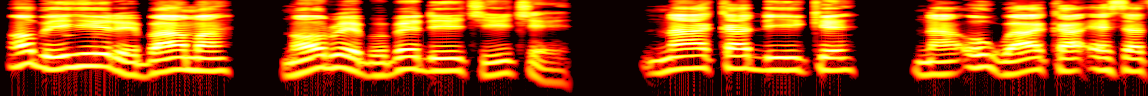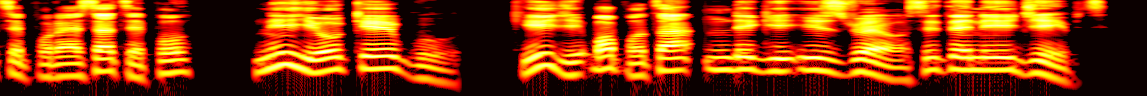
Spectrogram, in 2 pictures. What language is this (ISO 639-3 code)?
ibo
